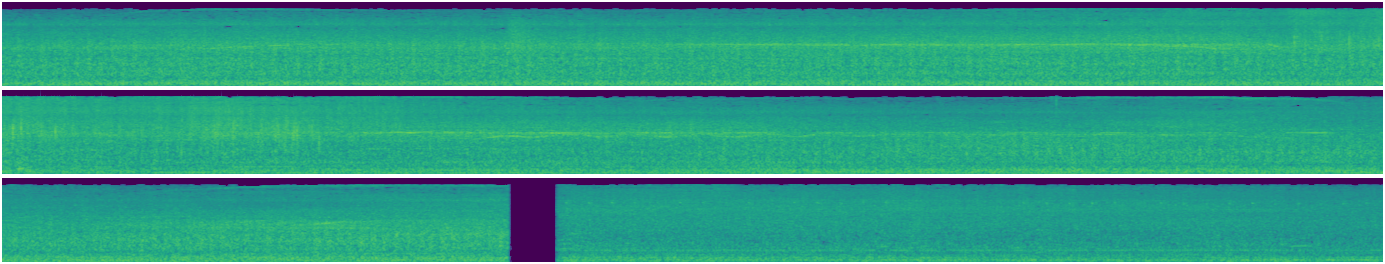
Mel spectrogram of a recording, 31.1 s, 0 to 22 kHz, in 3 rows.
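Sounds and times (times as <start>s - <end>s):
heavy machinery rumble: 0.0s - 31.0s.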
